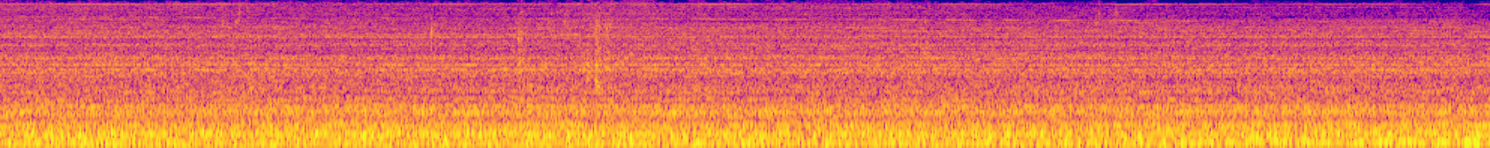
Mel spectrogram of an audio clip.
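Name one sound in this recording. Aircraft engines roar steadily in a low drone.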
